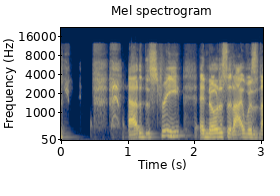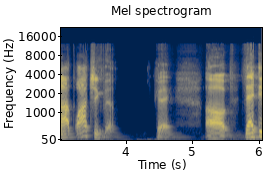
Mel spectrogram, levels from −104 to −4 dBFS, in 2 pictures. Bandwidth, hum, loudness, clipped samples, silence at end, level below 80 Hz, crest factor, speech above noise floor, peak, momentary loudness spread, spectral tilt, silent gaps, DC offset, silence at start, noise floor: 13 kHz; none; -21 LUFS; under 0.1%; 0 s; -70 dBFS; 22 dB; 56 dB; -2 dBFS; 15 LU; -1.5 dB/octave; none; under 0.1%; 0 s; -78 dBFS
